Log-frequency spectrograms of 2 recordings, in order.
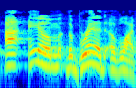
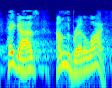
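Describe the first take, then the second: First: "I am the bread of life" with weight on "I"; solemn "I am the bread of life"; emphatic declaration. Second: Quick casual "Hey guys, I'm the bread of life"; offhand, breezy "I'm the bread of life"; low-key, relaxed. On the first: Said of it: "what Jesus is really saying". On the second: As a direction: toss it off like a friendly aside. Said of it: "in a really low-key, kind of relaxed manner". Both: Shown as a demonstration.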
